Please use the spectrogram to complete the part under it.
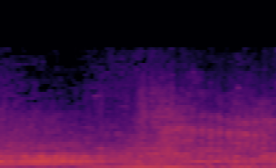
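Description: A monstrous creature roars loudly.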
